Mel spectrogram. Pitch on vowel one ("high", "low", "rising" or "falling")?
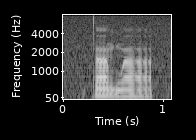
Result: high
